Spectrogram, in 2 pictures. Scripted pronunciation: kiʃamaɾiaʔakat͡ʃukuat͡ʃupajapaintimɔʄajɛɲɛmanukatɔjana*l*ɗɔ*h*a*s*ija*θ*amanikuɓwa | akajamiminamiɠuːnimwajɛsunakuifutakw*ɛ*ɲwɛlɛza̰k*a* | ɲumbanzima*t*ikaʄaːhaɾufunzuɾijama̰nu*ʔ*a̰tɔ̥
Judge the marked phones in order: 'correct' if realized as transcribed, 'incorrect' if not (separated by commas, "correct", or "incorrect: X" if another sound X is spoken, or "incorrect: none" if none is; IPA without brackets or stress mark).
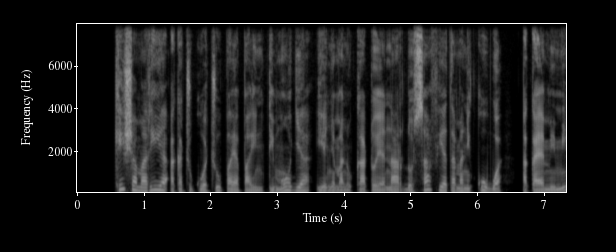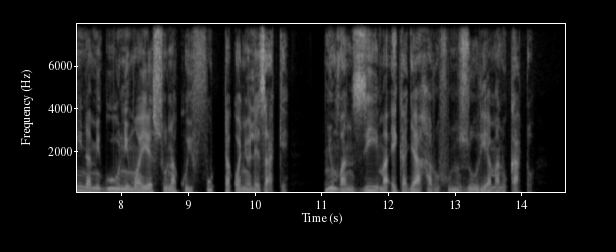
incorrect: ɾ, incorrect: s, incorrect: f, correct, incorrect: a, incorrect: ɛ, incorrect: ʔ, incorrect: k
